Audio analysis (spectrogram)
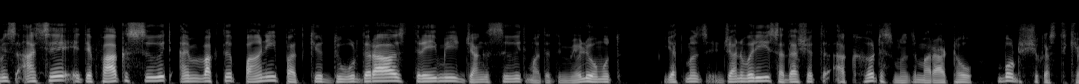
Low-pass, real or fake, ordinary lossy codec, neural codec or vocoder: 7.2 kHz; real; none; none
